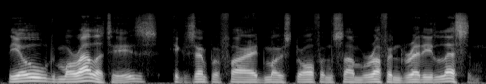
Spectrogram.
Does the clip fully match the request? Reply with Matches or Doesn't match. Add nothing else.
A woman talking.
Doesn't match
